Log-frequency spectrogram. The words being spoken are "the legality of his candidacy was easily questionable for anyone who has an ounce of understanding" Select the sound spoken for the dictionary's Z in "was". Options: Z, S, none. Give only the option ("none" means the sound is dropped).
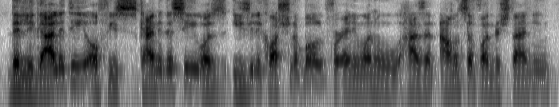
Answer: Z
